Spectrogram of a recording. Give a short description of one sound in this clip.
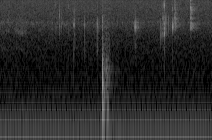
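A stone block thuds into place.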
